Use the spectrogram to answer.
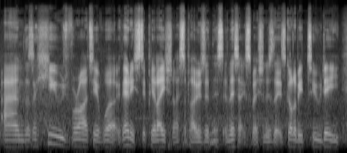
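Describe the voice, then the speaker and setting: A man's voice: lowish voice, steady tone, rapid-fire. A man with a British accent giving a casual, enthusiastic, rambling interview as an event organiser. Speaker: festival organiser, interview guest. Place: busy public exhibition space in city centre. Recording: noisy public space, urban background din. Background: people and urban ambience.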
